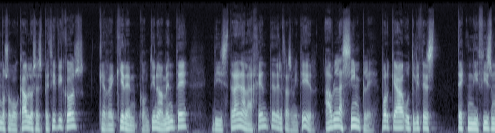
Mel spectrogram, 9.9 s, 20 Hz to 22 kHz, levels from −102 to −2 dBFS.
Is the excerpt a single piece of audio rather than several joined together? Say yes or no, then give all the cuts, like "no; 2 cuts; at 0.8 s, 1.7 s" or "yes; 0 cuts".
no; 5 cuts; at 1.9 s, 2.8 s, 5.6 s, 6.4 s, 7.6 s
